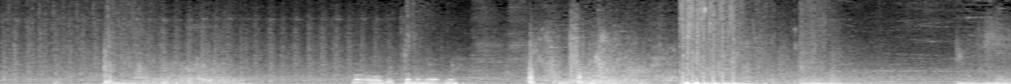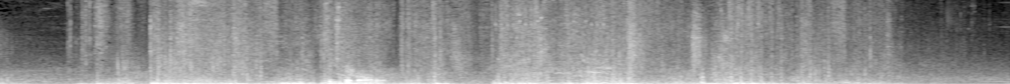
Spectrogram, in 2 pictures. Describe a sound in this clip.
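Gunshots and energy blasts ring out in bursts.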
